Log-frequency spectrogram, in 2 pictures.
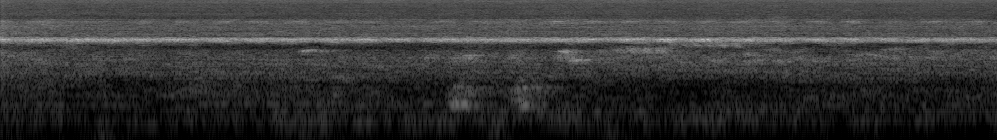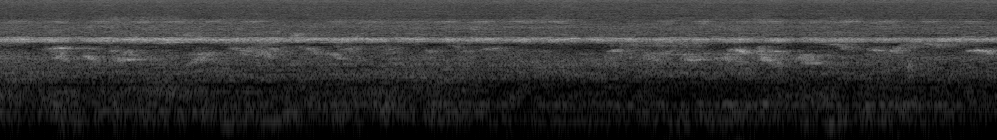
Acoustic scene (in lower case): park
